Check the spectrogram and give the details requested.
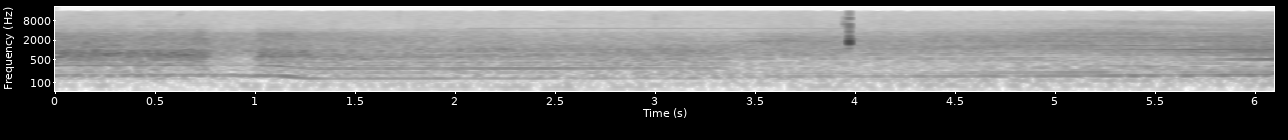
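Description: MGB GT sports car engine on a track lap: the engine note drops about a second in, holds steady, then climbs near the end as the car accelerates. A short click about four seconds in.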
